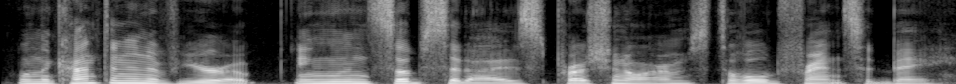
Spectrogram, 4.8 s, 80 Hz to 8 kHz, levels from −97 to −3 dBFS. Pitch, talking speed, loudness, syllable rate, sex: 155 Hz, 175 wpm, -19 LUFS, 5.4 syllables/s, male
